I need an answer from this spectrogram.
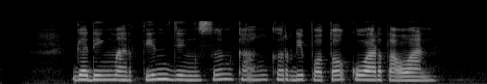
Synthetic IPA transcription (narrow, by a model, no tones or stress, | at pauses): ɡadiŋmart̪ind͡ʒɨŋsunkaŋkɨrdipɔt̪ɔkuwart̪awan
